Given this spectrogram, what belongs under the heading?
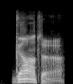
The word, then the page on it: garter: British English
